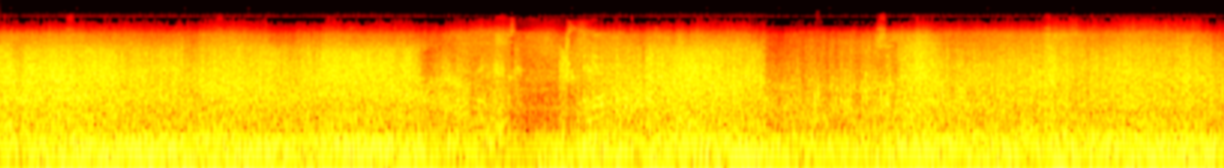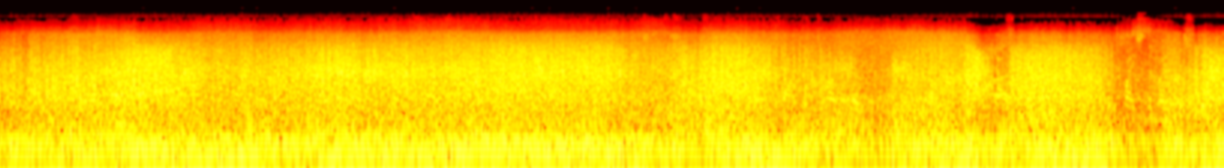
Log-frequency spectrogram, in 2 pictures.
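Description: Wind buffeting the microphone of a camera riding on a moving electric unicycle: a loud, steady low rumble of rushing air that eases briefly a few times.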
